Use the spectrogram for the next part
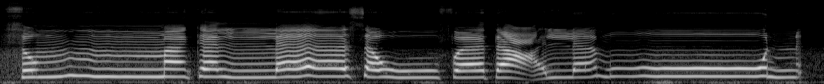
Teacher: ثم پہ میم مشدد ہے، تو یہاں پہ غنہ ہو رہا ہے، کلا پہ الف مدہ ہو رہا ہے، سوف پہ واو لین، تعلمون پہ واو مدہ ہو رہی ہے کیونکہ واو ساکن سے پہلے پیش آ رہی ہے.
